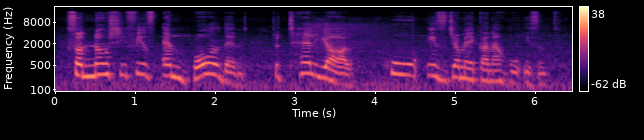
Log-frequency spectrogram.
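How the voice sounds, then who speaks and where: A woman talks at a fairly slow pace in a fairly high, somewhat breathy voice. Her pitch swings very widely and her loudness varies a lot. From Jamaica. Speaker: social media commentator. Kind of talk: social media rant.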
